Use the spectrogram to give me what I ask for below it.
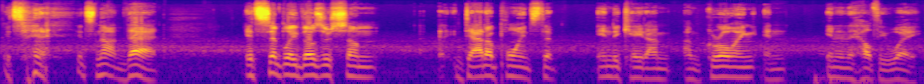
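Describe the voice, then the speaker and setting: Outdoors in the cold, a man hosts his own podcast, filming himself with a camera and mic. His medium-pitched, darkish voice stays fairly even and unhurried as he talks in a casual solo style, earnest and encouraging, often restarting his sentences. There's slight background noise.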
